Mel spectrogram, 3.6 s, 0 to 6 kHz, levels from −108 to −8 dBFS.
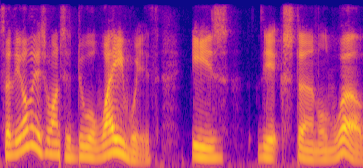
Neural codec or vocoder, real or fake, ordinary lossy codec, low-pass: none; real; AAC, 48 kbps; 5.4 kHz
